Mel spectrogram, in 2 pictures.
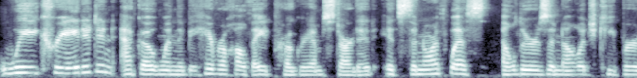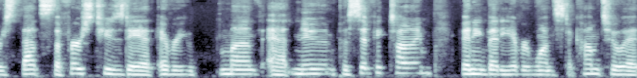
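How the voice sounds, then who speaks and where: A woman with a fairly low pitch and a plain, everyday voice speaks at a moderate pace with ordinary pitch variation and hardly any pauses, recorded dry and close with no echo. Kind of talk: conference presentation.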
